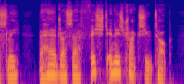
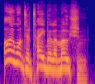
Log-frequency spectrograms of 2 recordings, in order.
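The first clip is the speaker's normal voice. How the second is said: higher, strident committee voice; 8 semitones higher than usual. A narrator's reading. Girl addressing the committee, strident. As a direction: put it forward stridently. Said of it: "A girl with a strident voice".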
